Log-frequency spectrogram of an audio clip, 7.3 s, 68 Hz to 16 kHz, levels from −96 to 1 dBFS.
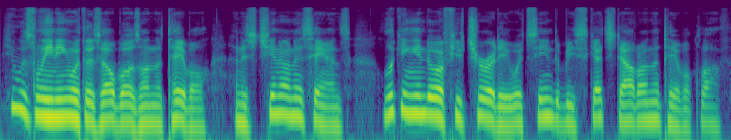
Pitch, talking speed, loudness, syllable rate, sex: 150 Hz, 230 wpm, -19 LUFS, 6.0 syllables/s, male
